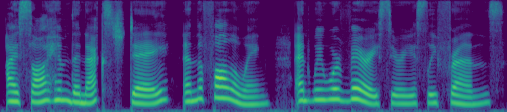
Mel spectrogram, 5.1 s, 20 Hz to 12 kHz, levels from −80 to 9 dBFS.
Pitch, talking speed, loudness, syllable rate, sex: 245 Hz, 175 wpm, -17 LUFS, 4.5 syllables/s, female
